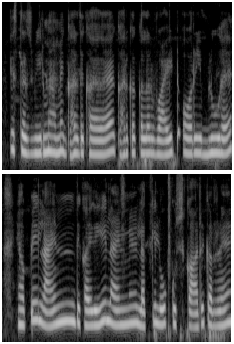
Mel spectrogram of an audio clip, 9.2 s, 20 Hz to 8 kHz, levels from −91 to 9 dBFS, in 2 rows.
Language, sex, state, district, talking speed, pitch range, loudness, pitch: Hindi, female, Uttarakhand, Tehri Garhwal, 190 wpm, 225-255 Hz, -24 LUFS, 235 Hz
